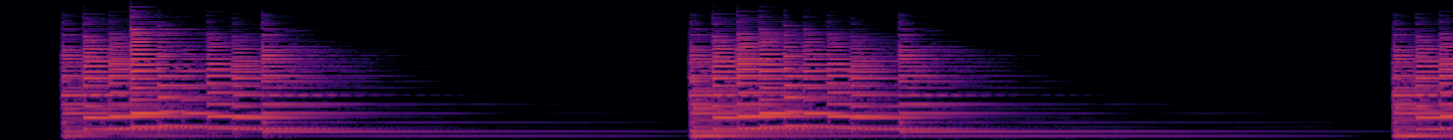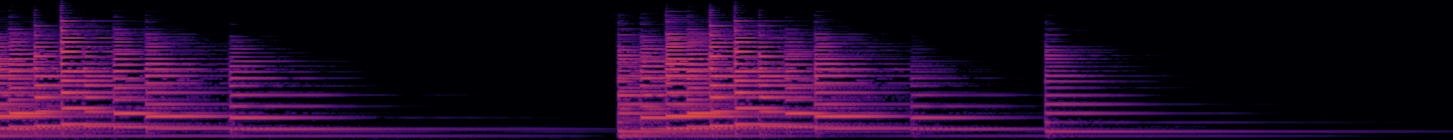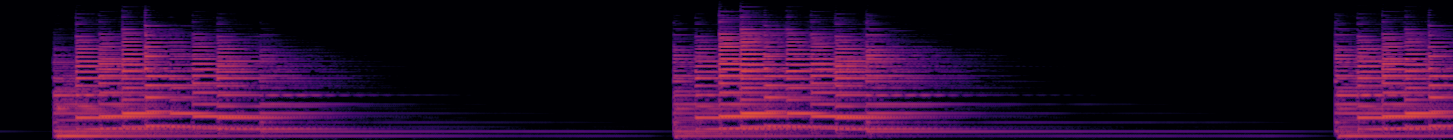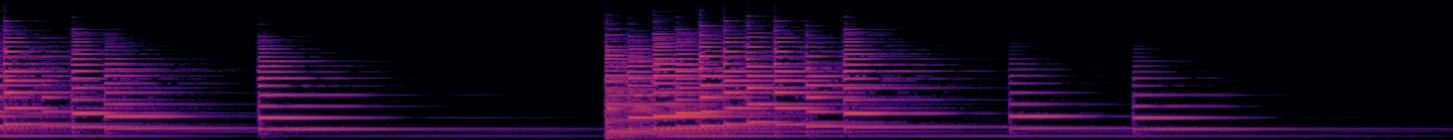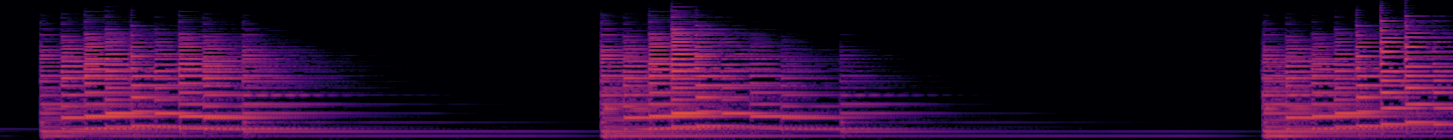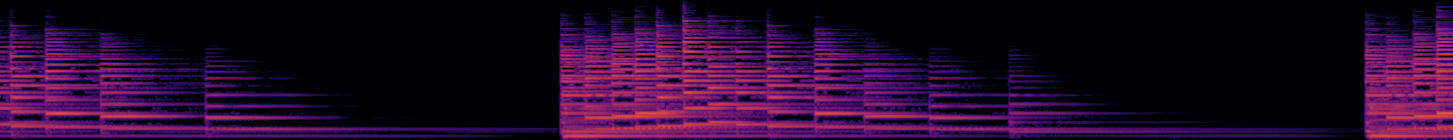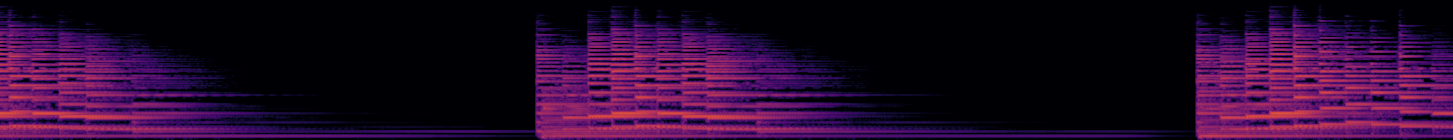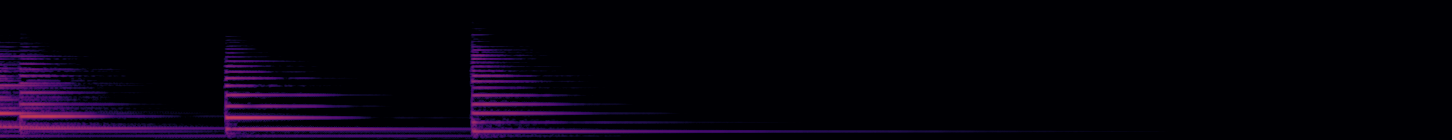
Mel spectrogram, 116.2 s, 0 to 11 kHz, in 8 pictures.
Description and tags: Melancholic piano music for a variety of projects.
Created by using a synthesizer and recorded with a Zoom H5. Edited with audacity.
